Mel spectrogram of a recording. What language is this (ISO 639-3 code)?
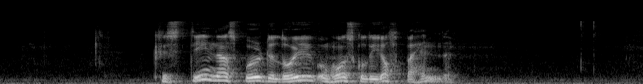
fao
